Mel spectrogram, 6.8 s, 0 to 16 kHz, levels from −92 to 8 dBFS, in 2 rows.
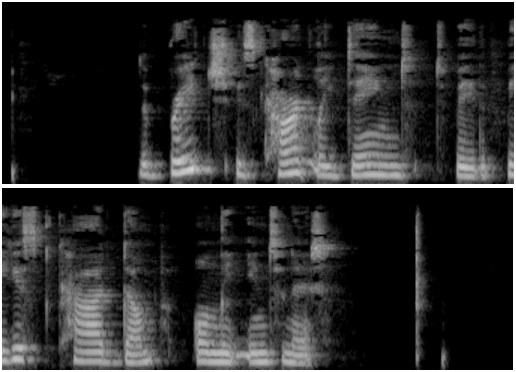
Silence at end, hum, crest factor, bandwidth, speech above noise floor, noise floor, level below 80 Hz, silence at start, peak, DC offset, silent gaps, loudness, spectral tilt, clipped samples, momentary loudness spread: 0.6 s; none; 20 dB; 11 kHz; 65 dB; -89 dBFS; -70 dBFS; 0.9 s; -6 dBFS; under 0.1%; none; -25 LUFS; -4 dB/octave; under 0.1%; 13 LU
